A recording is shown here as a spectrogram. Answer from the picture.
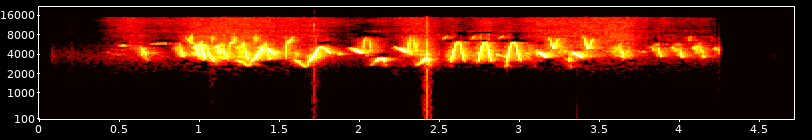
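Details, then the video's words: Single indigo bunting song of rapid, high, doubled whistles lasting about four seconds, heard over a light background hiss. "Indigo Bunting Song"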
